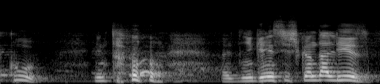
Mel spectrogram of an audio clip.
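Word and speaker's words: Koo: mas a pronúncia com 2 Os é cu.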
